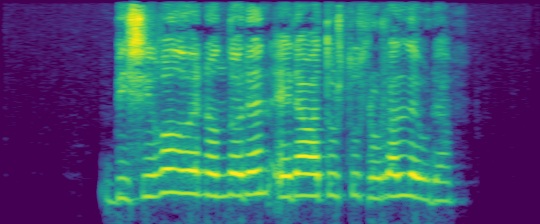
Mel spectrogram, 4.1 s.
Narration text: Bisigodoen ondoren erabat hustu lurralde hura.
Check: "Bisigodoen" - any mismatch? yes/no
no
